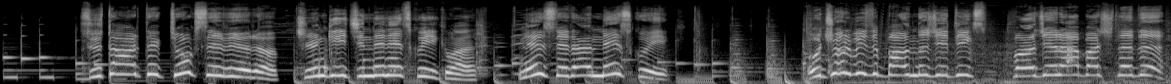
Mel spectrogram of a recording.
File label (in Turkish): Reklam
